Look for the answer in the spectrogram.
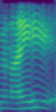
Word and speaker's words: Unaí: Eu estou entrando em contato com o senhor, senhora Marilda, porque a gente está fazendo um convênio de Unaí. É Unaí que fala, né? Que pronuncia mesmo, né? – Isso. – Então, o município de Unaí, ele é conveniado, que é o Santander, e a gente está entrando em contato para passar algumas ofertas, né?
